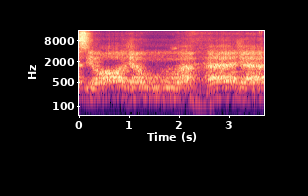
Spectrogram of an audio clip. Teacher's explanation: لما نقول سراجا ننطق صوتين معا صوتين مع واو من الشفتين وغنه من الانف اذا قال القارئ سراجا اتى بواو ولم ياتي بالغنه وجعلنا سراجا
